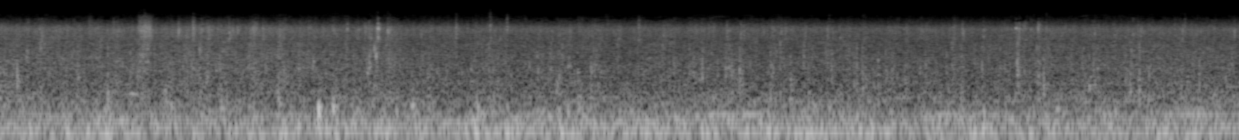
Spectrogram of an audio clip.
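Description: Rain falling steadily, an even hiss with a few faint taps and clicks.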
